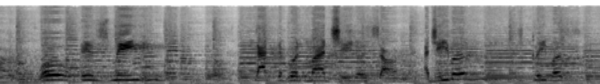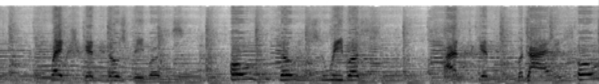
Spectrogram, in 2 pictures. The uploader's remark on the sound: Live From The Mad Monster Party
